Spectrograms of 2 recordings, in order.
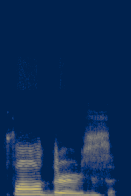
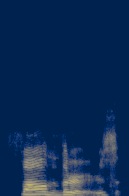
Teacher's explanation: the th there is hard and the S there is pronounced as Z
